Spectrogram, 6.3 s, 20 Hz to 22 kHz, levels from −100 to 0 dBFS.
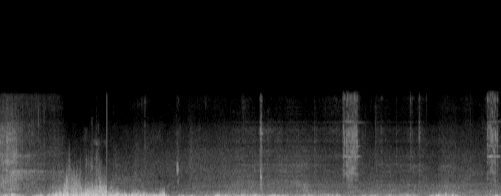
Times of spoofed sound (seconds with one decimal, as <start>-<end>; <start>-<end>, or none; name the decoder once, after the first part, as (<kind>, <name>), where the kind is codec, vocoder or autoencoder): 2.9-4.3 (codec, SNAC); 4.7-5.3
